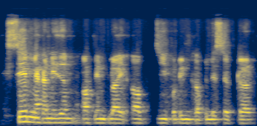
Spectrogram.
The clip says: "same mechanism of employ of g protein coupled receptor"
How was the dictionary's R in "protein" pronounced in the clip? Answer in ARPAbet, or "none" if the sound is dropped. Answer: none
